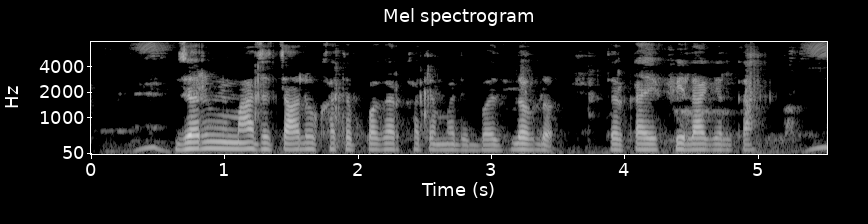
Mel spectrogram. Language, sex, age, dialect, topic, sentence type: Marathi, male, 18-24, Northern Konkan, banking, statement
